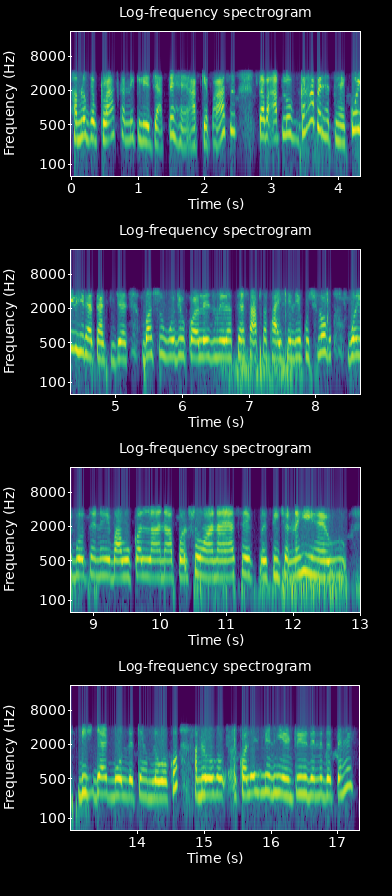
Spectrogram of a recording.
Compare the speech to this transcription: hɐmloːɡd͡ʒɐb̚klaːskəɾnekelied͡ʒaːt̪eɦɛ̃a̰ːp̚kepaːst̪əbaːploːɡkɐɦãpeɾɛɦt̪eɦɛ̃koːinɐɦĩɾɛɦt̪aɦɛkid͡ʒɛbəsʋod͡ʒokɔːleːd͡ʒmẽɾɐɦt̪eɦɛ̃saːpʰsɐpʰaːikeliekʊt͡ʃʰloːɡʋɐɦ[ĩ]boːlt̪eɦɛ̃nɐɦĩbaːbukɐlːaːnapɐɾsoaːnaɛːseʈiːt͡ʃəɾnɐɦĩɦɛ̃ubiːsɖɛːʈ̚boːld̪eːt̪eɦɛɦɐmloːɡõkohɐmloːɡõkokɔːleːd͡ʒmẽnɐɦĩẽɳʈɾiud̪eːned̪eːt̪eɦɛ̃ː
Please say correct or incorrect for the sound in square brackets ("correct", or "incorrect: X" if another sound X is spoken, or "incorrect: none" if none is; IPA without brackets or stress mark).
incorrect: i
